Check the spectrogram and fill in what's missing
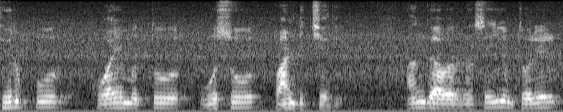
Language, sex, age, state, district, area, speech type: Tamil, male, 60+, Tamil Nadu, Dharmapuri, rural, spontaneous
